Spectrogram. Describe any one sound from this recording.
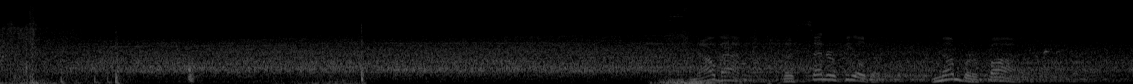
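A stadium crowd murmurs and cheers steadily.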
